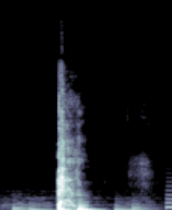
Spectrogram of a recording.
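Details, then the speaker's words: Single harsh adult cough over soft background music; the person has been sick with a cough. "Oh, cute cough. How dare you? You don't want to hear the other coughs that I muted for."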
